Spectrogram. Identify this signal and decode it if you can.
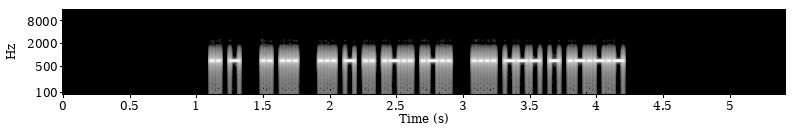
Morse code, heard as a keyed tone, about 50 wpm, 700 Hz. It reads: IT IS STILL HOT.
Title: Easy Phrases 50wpm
